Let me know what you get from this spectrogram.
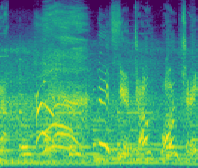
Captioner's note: children gasp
